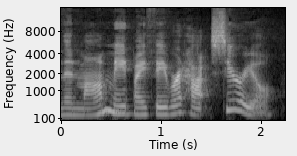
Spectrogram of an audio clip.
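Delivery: plain reading voice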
